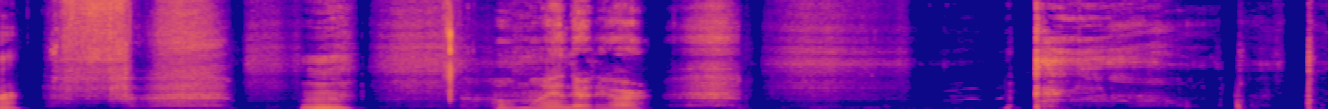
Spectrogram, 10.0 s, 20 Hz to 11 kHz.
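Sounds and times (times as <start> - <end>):
speech: 2.3 - 2.7, 3.7 - 4.9
raspy throaty coughs after smoking a joint: 7.5 - 8.6.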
